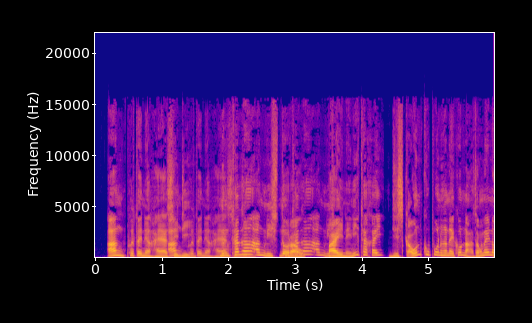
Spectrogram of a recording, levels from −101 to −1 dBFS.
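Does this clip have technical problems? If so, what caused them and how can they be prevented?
Yes: a doubled audio track from 1.10 to 3.58 s, where a second copy of the speech trails about a second behind, roughly 5 dB quieter, likely from a slower duplicate capture path. Unlike echo, it has no decay and starts abruptly. Prevention: route each source once and mute duplicate inputs.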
